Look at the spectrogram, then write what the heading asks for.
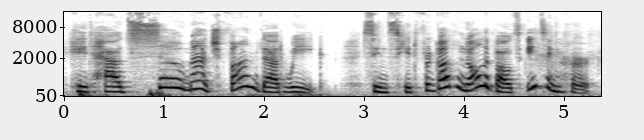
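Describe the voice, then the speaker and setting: A woman's voice: a little high, very animated, a little slow, a little mellow, slightly rough. A woman narrating a children's storybook as a teacher would, expressively, with dramatic emphasis on key words. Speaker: teacher reading aloud.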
